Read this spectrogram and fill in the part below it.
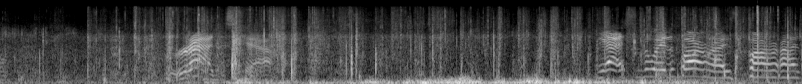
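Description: A cow's hooves thud on soft ground as it runs.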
